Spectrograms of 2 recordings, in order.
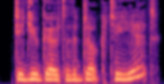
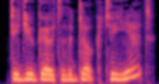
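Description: The two takes are said the same way.

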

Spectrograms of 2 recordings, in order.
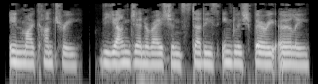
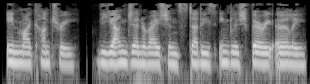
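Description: Both takes have the same delivery.

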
